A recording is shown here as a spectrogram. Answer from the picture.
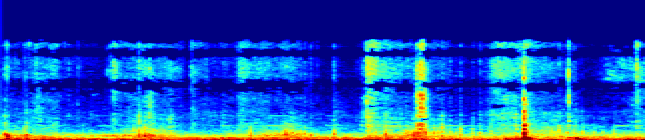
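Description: Steady low rumble of wind and handling noise on a handheld microphone as it is carried, with a few faint clicks and one sharp knock about three seconds in.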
